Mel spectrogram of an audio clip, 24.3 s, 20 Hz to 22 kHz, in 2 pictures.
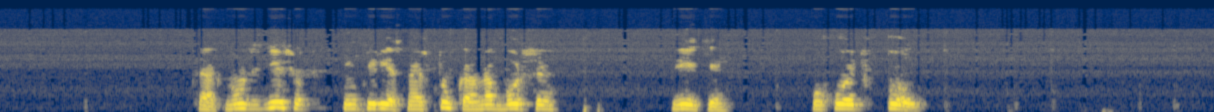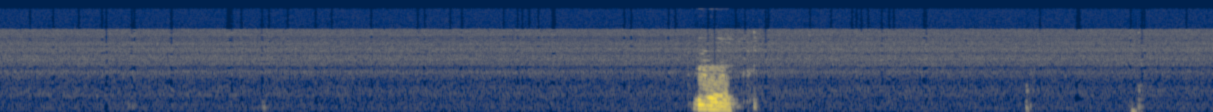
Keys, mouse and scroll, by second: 0.2 click, 3.0 click, 4.5 shift+click, 6.1 g, 8.0-9.5 middle drag, 10.2 middle click, 11.5 middle click, 14.9-19.3 drag, 19.7-22.5 middle drag, 23.6-24.2 middle drag.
